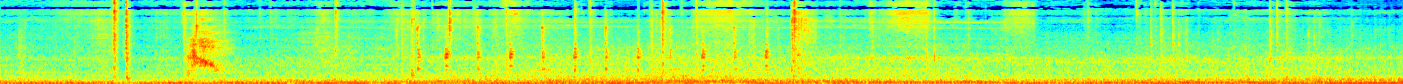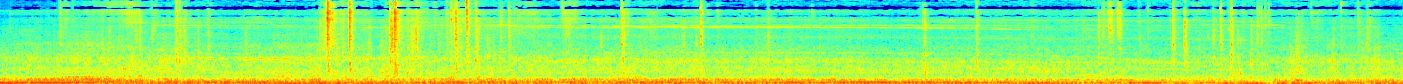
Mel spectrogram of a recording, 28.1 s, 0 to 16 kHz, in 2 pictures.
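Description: DAF XF 510 truck heard from the cab, its diesel engine running under a steady low rumble, with scattered clicks and a short falling squeal about two seconds in.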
